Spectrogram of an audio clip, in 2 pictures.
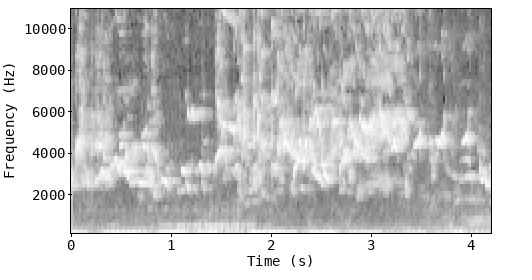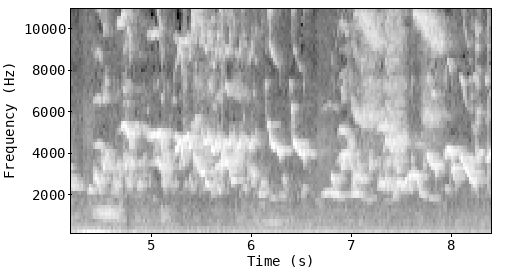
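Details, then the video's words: Oriental magpie-robin kept for song contests, giving dense high chattering and whistled phrases over a constant low droning hum. "Burung kacer giras set lomba kejar on ngunci"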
